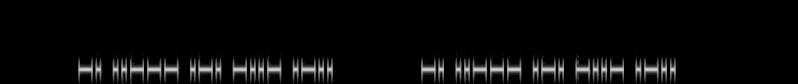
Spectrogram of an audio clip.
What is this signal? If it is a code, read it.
Morse code, heard as a keyed tone, about 28 wpm, 700 Hz. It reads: N2RXL N2RXL
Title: USA Call Signs - 5 Characters - Repeated 2x - 28wpm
